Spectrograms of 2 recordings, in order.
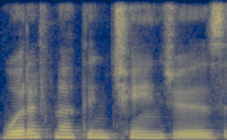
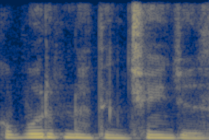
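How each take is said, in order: First: It sounds open and hopeful. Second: It sounds resigned and hopeless.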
